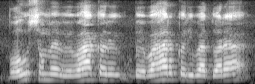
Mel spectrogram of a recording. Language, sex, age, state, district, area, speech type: Odia, male, 45-60, Odisha, Kendrapara, urban, spontaneous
